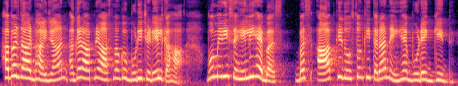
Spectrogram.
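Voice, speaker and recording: A woman's voice: high-pitched, bright, forceful tone. A woman voicing a sulky young sister who pouts and snaps back like a child. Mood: pouting. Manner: pouting, snappish.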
